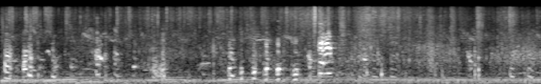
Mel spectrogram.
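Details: Rural farm chicks calling, a run of short louder clucks and peeps in the first few seconds, then quieter scattered cheeps over a low hum.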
